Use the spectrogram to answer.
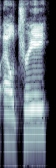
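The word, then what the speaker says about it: El Tri: California where I know El Tree. I said that as white as possible. El That's not a place where you roll your R.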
